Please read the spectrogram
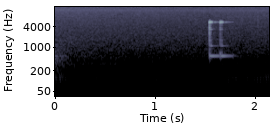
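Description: Near silence, then about one and a half seconds in, the short Siri activation chime from an iPhone 4's speaker: two quick tones in a row.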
